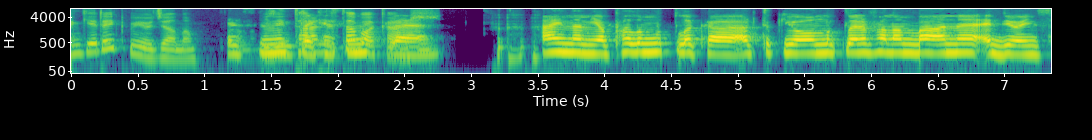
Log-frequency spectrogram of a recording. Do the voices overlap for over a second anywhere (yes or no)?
yes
